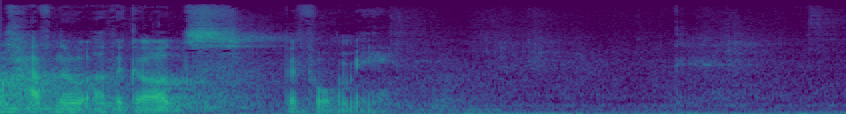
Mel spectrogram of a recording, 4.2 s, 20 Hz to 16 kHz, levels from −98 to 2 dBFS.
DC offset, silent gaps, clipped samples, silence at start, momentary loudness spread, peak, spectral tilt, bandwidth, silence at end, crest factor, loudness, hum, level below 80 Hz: under 0.1%; none; under 0.1%; 0 s; 25 LU; -16 dBFS; -4.5 dB/octave; 14 kHz; 0 s; 24 dB; -39 LUFS; none; -62 dBFS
